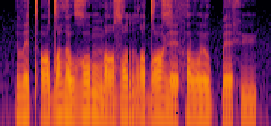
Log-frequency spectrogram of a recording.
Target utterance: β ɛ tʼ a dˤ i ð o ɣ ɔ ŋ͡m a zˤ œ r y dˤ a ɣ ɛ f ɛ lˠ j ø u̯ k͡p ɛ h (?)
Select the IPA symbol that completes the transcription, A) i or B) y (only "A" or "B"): B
